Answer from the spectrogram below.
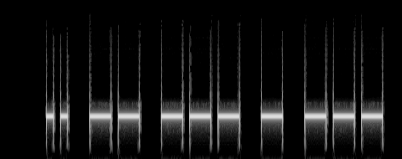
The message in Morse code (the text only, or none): IMOTO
